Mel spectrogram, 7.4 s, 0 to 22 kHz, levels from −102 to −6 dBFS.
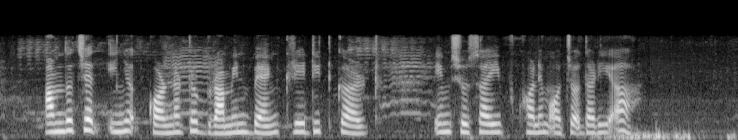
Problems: background sounds at intervals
